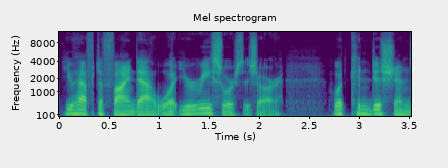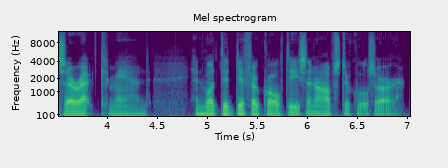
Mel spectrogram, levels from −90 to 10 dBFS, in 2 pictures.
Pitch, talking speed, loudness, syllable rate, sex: 95 Hz, 180 wpm, -21 LUFS, 5.6 syllables/s, male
